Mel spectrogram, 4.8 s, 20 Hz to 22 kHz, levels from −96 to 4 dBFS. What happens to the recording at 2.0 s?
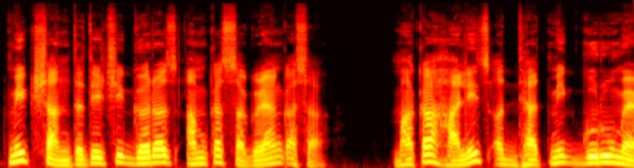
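Nothing goes wrong at 2.0 s; the speech carries on intact through that moment, with no dropout, click or distortion.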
